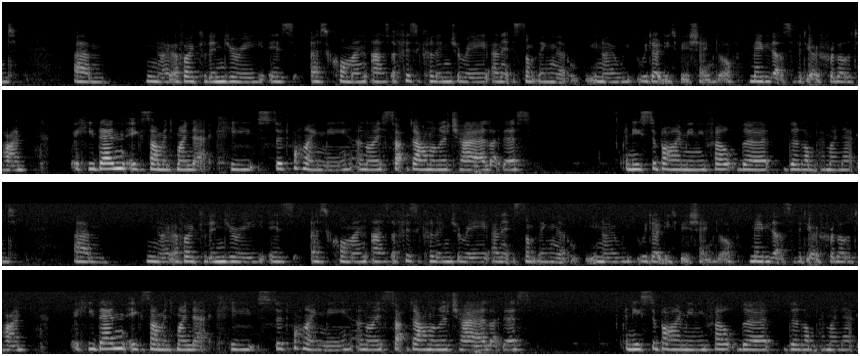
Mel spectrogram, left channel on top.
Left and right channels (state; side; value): noise; right; hiss, 22 dB below the sound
